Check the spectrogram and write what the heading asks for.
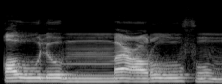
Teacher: واو حروف لین میں سے، اس لیے اس کو لمبا نہیں کریں گے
